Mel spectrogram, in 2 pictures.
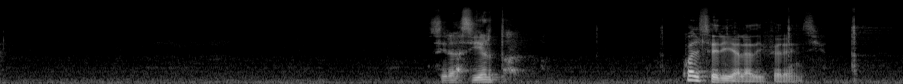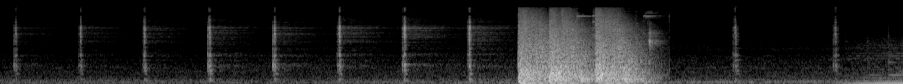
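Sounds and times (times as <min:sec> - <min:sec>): clock ticking: 0:06.6 - 0:14.0
revolver gunshot: 0:14.2 - 0:15.8.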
